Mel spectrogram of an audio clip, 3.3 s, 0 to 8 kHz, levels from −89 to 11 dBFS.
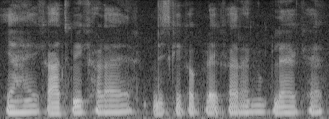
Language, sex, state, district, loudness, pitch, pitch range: Hindi, male, Jharkhand, Ranchi, -19 LUFS, 115 Hz, 110-120 Hz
